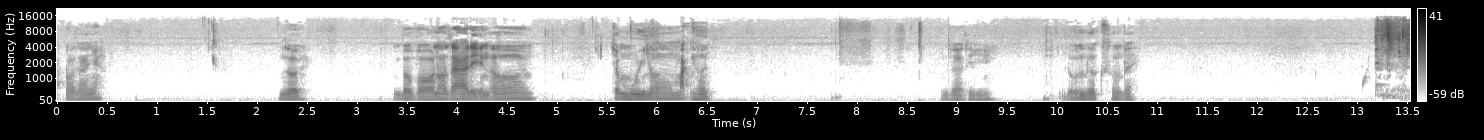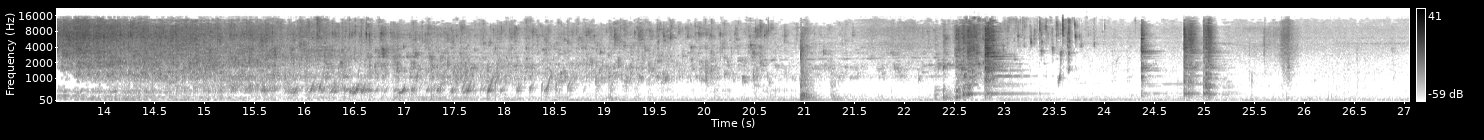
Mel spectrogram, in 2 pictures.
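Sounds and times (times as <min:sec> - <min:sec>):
water pouring into a pot: 0:13.1 - 0:24.0.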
